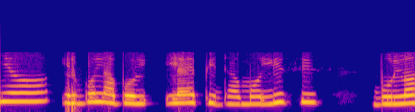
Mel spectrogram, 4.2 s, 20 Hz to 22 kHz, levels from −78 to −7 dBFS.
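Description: From 0.66 to 0.76 s the speech breaks into pops and a short rough burst with brief jumps in level. These are bit errors on an ADPCM link. At a low error rate, flipped bits throw off the decoder's step size and predictor, so each hit keeps ringing for several milliseconds. Unlike packet loss there is no gap or smoothed-over fill. The signal stays present but garbled, over a 32 kbit/s G.726 line band of 200 Hz to 3.6 kHz.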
